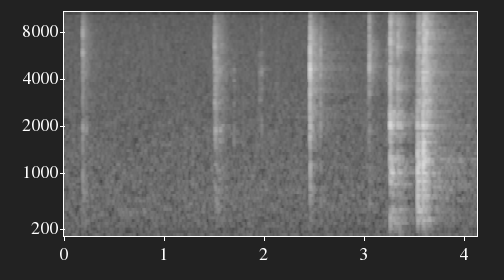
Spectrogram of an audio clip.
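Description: Hand Phillips screwdriver driving the small end-cap screws back into a plastic light-duty wireless tow light: sharp clicks about a second apart, then two louder metallic clinks with a short ring near the end.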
